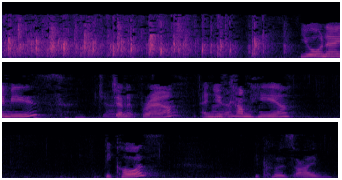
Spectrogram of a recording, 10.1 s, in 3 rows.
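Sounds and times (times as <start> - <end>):
game show audience applause for a winner: 0.0 - 3.0
speech: 3.0 - 6.4, 7.8 - 8.4, 9.3 - 10.1.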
